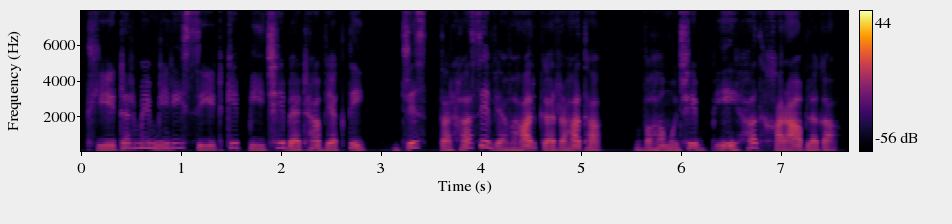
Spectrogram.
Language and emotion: Hindi, disgusted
